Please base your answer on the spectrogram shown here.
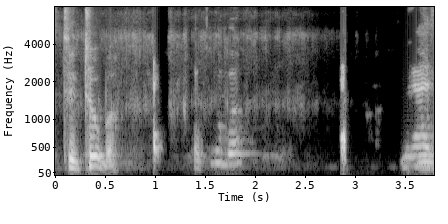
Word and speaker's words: Tituba: So I went and pulled up, did the research about Tib Tuba. That's how you say her name. It's Tituba.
